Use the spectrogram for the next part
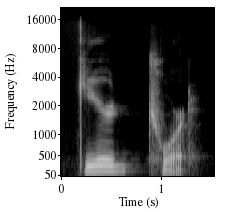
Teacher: When you link the D in geared and the T in toward, they go together. You don't separate them. · It's not geared toward, it's geared toward. You do a stop D and then release the T.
